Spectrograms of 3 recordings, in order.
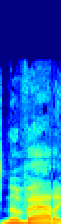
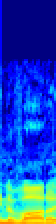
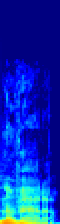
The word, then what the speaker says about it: Nevada: I got to tell you, i said it wrong enough to finally get it right. It's Nevada. Even though I want to say Nevada, it's Nevada.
